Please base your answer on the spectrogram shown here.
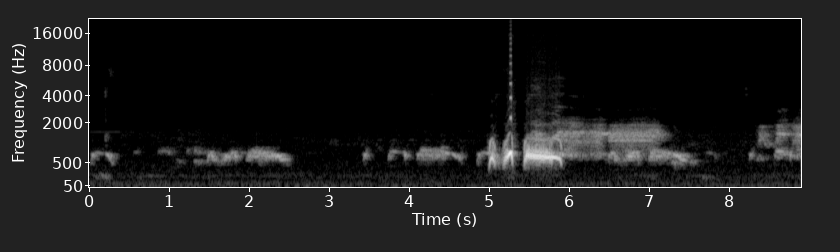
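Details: Spotted dove decoy with a lively, strong voice. Scattered soft low coos and pauses lead into one loud phrase: two rapid rising notes and a long steady croon, followed by quieter coos and a faint higher tone.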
